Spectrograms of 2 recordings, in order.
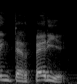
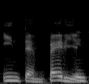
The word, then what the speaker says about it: intemperie: Otra cosa dice vamos a la interperie, es intemperie.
